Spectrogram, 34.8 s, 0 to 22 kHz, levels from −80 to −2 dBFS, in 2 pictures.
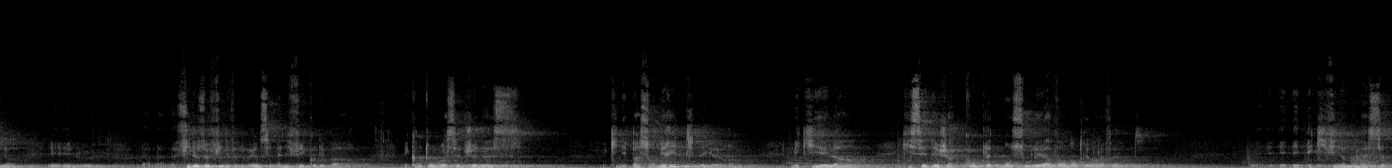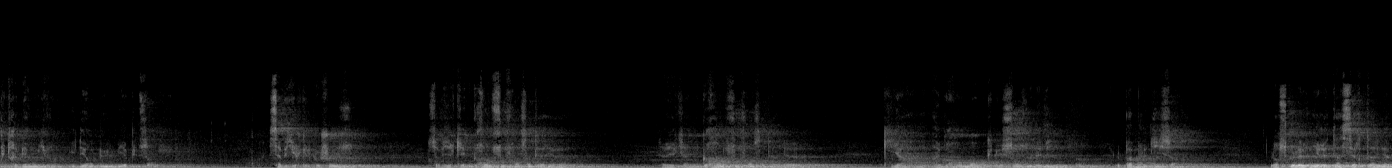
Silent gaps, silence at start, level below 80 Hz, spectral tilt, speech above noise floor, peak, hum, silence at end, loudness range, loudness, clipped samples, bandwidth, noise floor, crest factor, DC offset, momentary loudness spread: none; 0 s; -56 dBFS; -6.5 dB/octave; 25 dB; -12 dBFS; none; 0 s; 6 LU; -31 LUFS; under 0.1%; 12.5 kHz; -55 dBFS; 20 dB; 0.7%; 19 LU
